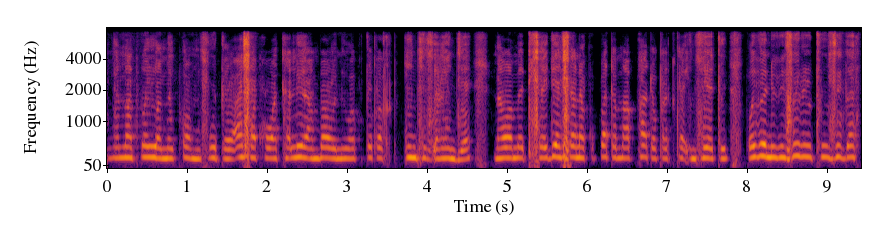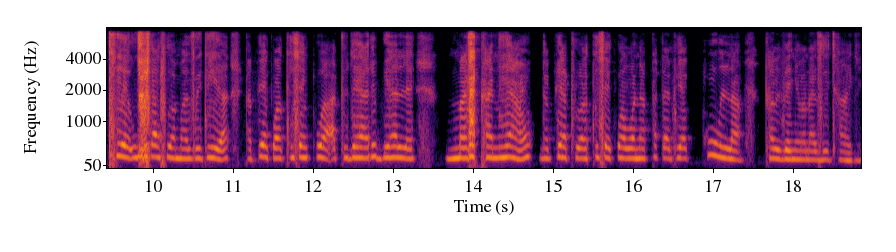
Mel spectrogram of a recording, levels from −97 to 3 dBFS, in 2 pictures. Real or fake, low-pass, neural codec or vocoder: fake; 7.2 kHz; codec, 16 kHz, 4 kbps, FunCodec, trained on LibriTTS, 50 frames a second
